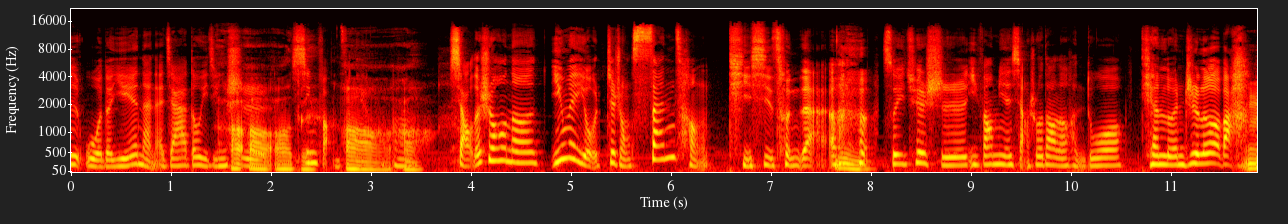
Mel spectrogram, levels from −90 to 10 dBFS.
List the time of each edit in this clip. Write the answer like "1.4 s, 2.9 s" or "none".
3.7 s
